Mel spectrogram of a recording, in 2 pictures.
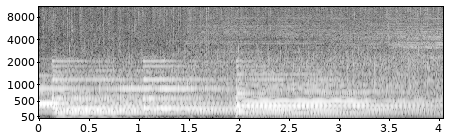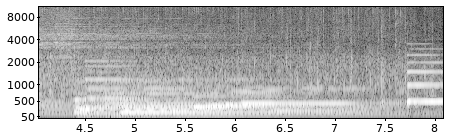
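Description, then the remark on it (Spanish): A large crowd at a Christian sermon applauds the Lord loudly and steadily, a dense wash of clapping that carries on over sustained keyboard chords for the whole stretch, with no voices. “Dale un fuerte aplauso al Señor.”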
